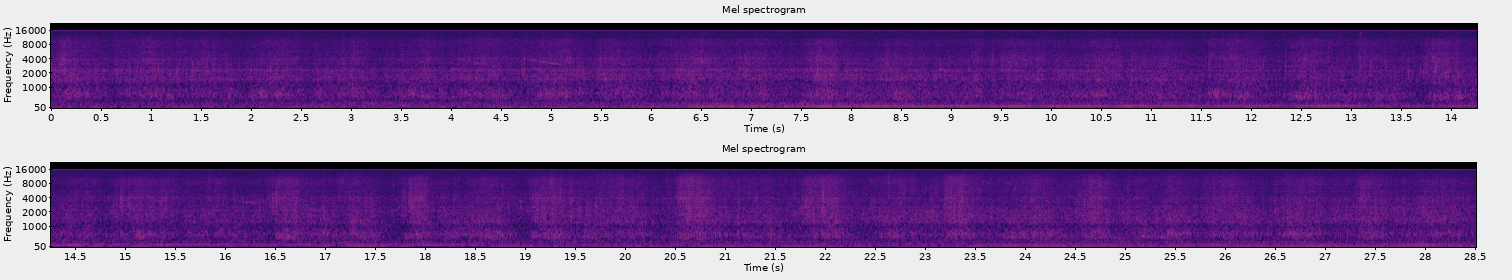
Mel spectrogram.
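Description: Low hum of a model ship's motor that steps up in pitch about seven seconds in and again about halfway through, over a steady hiss.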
